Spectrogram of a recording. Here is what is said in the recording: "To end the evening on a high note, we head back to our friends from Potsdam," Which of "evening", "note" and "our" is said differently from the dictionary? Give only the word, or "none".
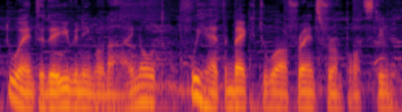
none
